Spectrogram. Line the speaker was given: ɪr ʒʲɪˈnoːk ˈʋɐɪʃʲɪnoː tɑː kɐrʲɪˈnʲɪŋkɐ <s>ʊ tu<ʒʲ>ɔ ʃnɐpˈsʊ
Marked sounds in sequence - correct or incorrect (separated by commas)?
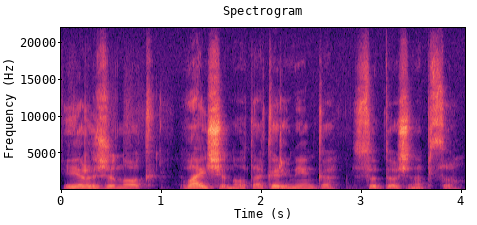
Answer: correct, incorrect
